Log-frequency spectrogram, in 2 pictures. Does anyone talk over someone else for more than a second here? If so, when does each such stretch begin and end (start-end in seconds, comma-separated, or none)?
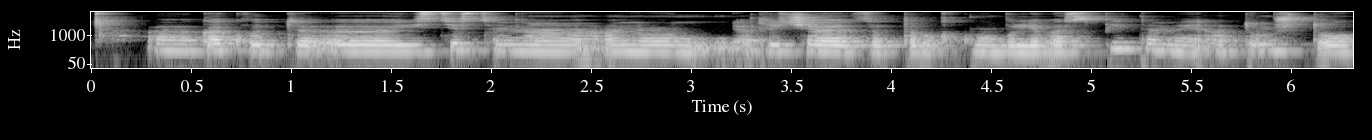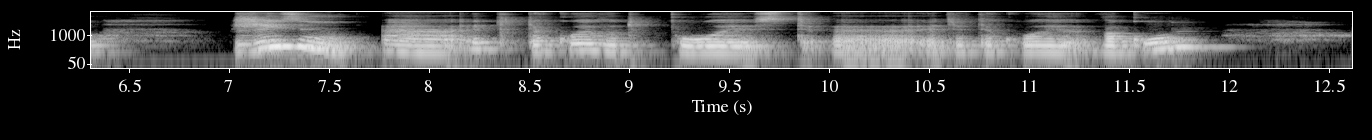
none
